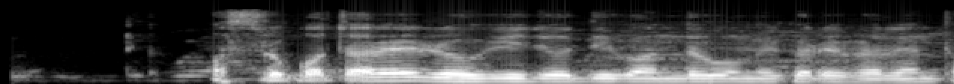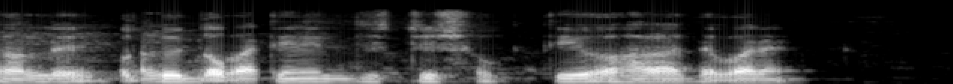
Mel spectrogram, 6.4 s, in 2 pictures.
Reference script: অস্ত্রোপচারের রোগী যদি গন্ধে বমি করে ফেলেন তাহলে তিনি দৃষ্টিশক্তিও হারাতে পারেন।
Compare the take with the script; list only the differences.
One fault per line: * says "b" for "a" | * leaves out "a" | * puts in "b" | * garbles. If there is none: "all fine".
* garbles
